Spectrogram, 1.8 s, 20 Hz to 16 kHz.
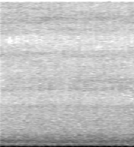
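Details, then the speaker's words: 1969 Chevrolet C10 with 350 small-block V8, automatic transmission and HEI ignition, idling: deep, steady low rumble with even pulse, no knocks or misses; normal idle. "sounds good looks good nice tiny clean engine bay"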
